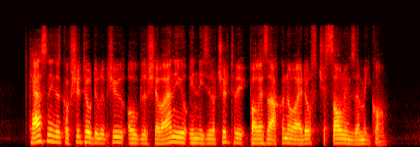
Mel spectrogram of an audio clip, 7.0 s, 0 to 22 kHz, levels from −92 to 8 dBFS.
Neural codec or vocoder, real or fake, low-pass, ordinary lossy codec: codec, 16 kHz in and 24 kHz out, 0.4 kbps, LongCat-Audio-Codec, fine tuned four codebook decoder; fake; 10.8 kHz; none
